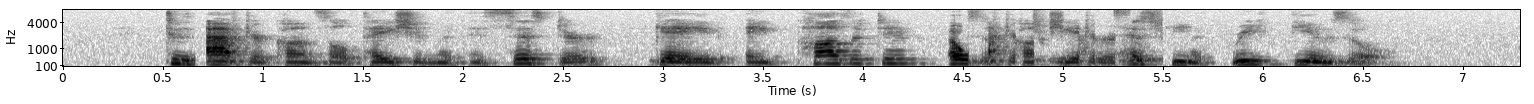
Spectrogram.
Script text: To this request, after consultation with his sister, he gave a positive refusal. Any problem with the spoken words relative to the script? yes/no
yes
